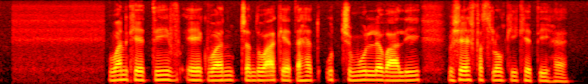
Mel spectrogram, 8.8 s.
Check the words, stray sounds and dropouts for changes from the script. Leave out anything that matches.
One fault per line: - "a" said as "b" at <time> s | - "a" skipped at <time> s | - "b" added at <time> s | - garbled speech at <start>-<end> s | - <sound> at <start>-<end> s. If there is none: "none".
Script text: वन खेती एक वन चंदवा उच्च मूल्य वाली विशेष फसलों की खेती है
- "के तहत" added at 4.1 s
